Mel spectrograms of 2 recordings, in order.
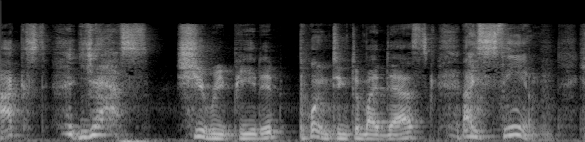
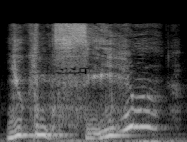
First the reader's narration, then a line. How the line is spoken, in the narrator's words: I gasped, amazed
